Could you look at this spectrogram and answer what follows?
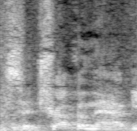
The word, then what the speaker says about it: Sotrovimab: How do you pronounce it? Sotrovimab. Yeah, I always mess that up.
